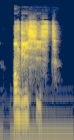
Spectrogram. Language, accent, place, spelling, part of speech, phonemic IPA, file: French, France, Lyon, angliciste, noun, /ɑ̃.ɡli.sist/, LL-Q150 (fra)-angliciste.wav
- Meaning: Anglicist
